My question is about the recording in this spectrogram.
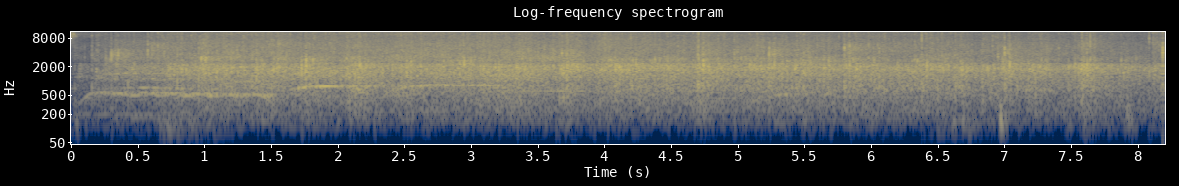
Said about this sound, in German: Hey, wenn Jesus dein Leben verändert hat, hey, dann gib ihm doch mal einen Applaus.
